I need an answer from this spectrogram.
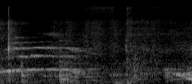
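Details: Homeless mother cat in Morocco, fearing for her kittens, meows at a family friend she attacked: a long, steady, mid-pitched meow that fades, then a brief softer meow near the end, with a short spoken word just before.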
